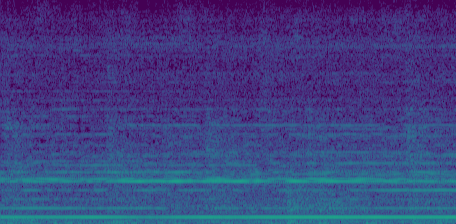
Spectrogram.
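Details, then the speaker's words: VW Tiguan electric parking brake applied via diagnostic tool after fitting new rear pads: steady, fairly loud motor whine holding even pitch for several seconds as caliper motors drive pads in; operating normally. "will hear the ramps going up and down as well. It's quite loud."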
